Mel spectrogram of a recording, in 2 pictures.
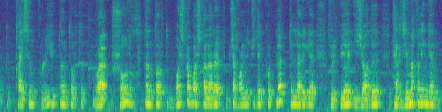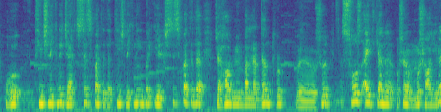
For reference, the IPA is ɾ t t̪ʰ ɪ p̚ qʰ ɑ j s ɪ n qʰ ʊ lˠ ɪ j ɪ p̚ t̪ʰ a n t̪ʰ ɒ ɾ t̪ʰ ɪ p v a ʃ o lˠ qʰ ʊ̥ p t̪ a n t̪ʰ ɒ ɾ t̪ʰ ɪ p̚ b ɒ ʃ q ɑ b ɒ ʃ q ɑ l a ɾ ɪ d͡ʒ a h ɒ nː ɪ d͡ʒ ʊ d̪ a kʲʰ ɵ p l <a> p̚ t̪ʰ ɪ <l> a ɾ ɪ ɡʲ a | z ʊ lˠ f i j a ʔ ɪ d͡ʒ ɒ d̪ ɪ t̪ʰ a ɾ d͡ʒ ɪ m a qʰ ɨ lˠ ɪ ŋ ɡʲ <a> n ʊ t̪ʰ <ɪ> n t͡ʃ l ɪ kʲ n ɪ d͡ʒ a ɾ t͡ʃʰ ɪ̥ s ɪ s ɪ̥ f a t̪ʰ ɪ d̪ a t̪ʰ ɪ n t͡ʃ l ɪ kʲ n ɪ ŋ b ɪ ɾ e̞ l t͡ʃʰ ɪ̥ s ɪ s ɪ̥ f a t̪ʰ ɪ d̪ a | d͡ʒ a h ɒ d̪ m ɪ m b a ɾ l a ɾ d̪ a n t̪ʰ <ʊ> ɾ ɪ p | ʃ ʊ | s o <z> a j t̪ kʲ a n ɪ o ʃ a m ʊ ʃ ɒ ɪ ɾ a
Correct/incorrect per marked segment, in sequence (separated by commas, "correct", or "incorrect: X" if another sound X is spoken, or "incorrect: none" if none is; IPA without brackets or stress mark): correct, incorrect: lː, correct, correct, correct, correct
